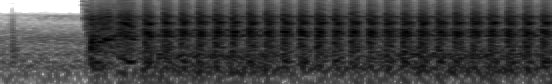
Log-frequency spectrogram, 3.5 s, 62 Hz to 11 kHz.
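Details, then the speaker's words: 1993 Toyota Supra with push-button start: starter spins the engine in an even whirr, about three pulses a second, but it never fires; cranks, no start; suspected no fuel or ignition, fuel smell present. "it sounds like it's not getting any fuel yeah"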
